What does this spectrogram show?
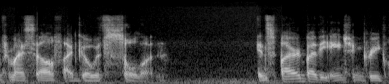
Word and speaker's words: Solon: Did you say Solon? No, I said Solon. It's the name I chose. Can you spell it for me? Sure, it's spelled S-O-L-O-N.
